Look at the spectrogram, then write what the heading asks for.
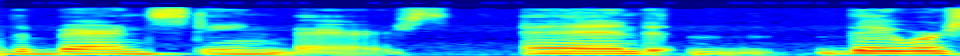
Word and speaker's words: Berenstain: So it would be pronounced Berenstain instead of Berenstein or Stein.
